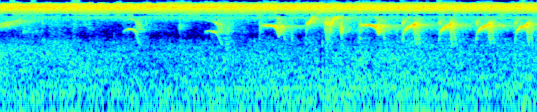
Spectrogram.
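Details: Cicada singing: short curved chirps that sweep up then drop, repeated about three to four times a second and speeding into a steady run, over a continuous high, thin hiss.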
